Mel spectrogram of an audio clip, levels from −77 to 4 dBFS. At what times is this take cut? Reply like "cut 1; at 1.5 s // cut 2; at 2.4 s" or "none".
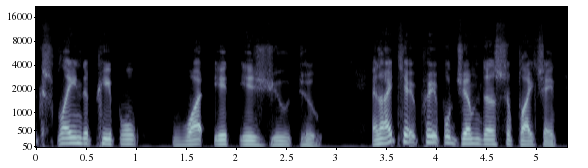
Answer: none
